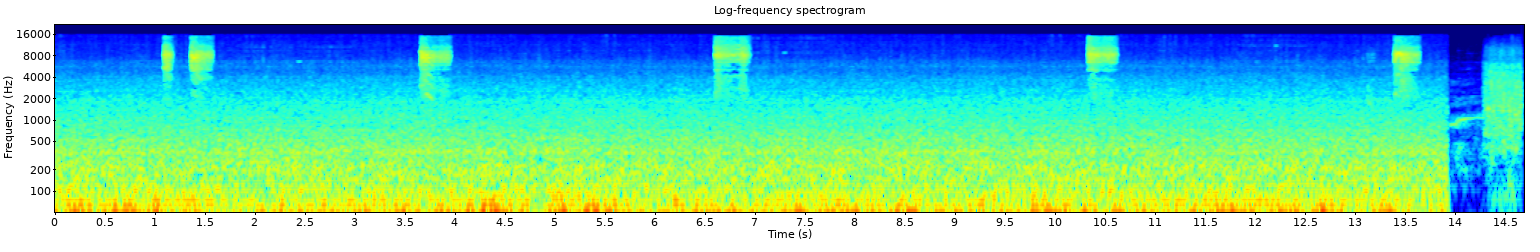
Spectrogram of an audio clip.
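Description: Mink hissing in about six short, high bursts spaced a few seconds apart, over a steady low rumbling background noise.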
